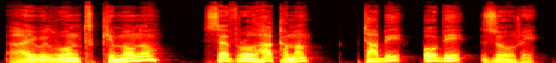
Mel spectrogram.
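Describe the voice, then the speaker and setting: A man plays a guarded samurai in a dramatized fantasy audiobook. His voice is dark and husky, his phrasing formal and measured, with a calm air of command and a lively rise and fall. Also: medium pitch, no room sound, studio quality, natural voice. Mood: grave, guarded.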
